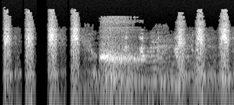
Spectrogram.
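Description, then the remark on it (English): A person breathes loudly: a run of quick, rhythmic breaths, one longer drawn-out exhale, then several more sharp breaths, with no talking. “Remember our breathing. So we breathe together, right?”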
